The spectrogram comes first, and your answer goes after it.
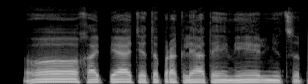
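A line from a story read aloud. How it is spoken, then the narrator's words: Grumbling. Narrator (Russian): проворчал кто-то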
